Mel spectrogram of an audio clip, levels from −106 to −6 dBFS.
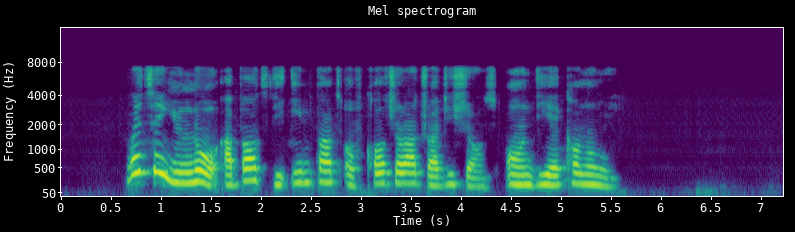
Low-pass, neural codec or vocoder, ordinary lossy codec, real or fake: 7.2 kHz; codec, 16 kHz, 8 kbps, FreqCodec, smaller model; none; fake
